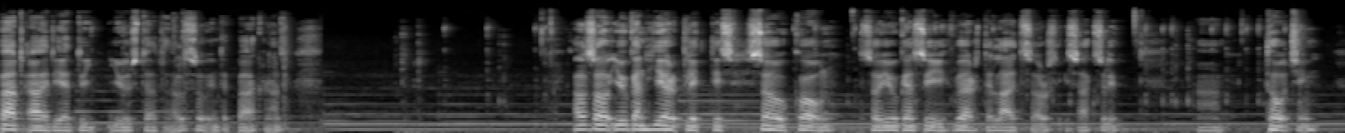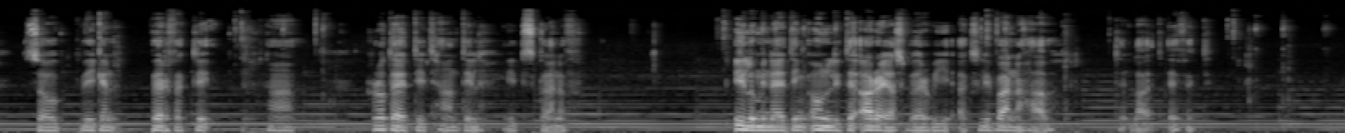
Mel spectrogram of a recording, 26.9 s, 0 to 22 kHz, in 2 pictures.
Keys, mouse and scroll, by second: 2.7 ctrl+s, 2.7 KP_0, 3.1 click, 4.1 shift+z, 4.3-7.2 middle drag, 7.2-9.5 drag, 7.8-26.9 middle drag, 14.4 r, 25.9 g.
